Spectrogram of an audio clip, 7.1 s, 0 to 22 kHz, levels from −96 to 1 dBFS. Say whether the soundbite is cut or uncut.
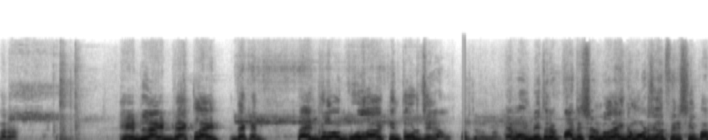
uncut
